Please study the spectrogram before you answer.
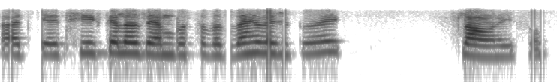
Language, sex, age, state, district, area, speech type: Kashmiri, female, 30-45, Jammu and Kashmir, Kupwara, rural, conversation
